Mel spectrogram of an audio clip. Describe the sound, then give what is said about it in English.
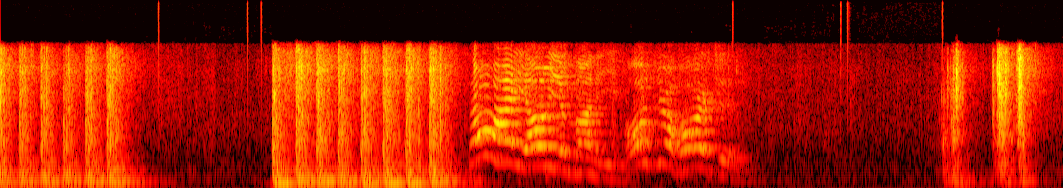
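Rapid, loud banging on a door in a village comes in two quick drumming bursts, then a voice calls out briefly before a few more hurried knocks follow. “I was soon banging on a door there like a drummer playing Bob.”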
